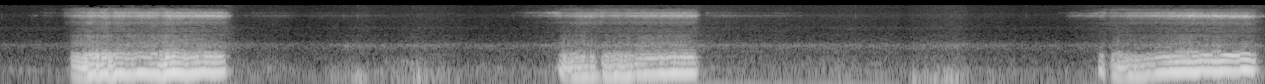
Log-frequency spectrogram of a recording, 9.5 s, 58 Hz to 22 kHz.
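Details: Sleeping dog, dreaming: three loud, buzzing inspiratory snores, about 16 a minute, soft breathing between, slightly uneven timing; snoring.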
